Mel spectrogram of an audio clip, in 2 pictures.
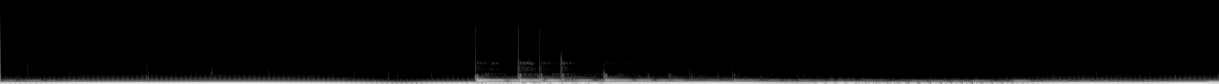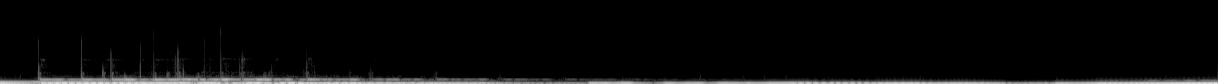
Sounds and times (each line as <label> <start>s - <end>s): bassline 0.0s - 24.3s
